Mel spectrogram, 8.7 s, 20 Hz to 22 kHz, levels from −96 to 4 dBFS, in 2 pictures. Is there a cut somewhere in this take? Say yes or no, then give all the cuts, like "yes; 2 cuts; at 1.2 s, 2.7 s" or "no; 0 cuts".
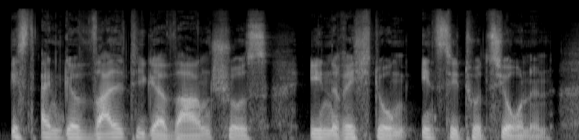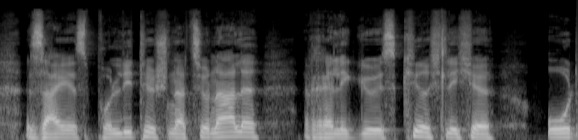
no; 0 cuts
